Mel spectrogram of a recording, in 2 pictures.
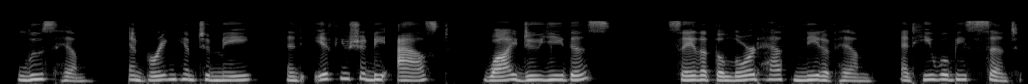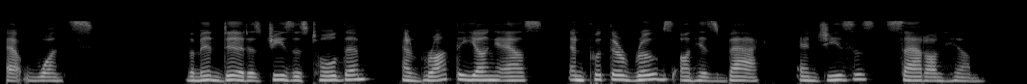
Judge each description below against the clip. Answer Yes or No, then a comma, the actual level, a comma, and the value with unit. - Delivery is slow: No, average, 170 wpm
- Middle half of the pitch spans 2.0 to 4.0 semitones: Yes, average, 2.9 semitones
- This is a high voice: Yes, high, 195 Hz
